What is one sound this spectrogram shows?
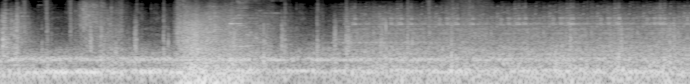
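Flames crackle steadily.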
